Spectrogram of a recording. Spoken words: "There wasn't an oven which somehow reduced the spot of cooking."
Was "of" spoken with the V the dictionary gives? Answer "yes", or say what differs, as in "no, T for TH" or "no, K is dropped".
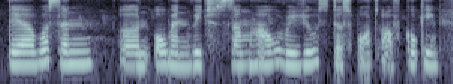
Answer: no, F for V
